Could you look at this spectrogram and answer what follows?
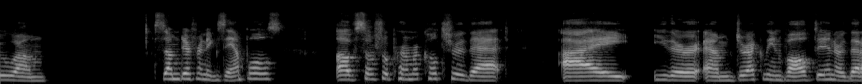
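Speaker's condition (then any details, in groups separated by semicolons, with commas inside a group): No condition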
